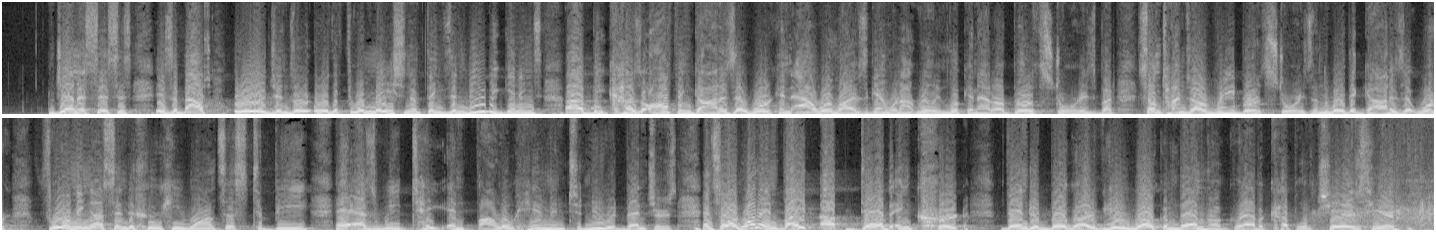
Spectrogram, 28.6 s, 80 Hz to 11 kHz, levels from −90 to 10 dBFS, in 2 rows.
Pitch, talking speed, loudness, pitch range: 150 Hz, 180 wpm, -8 LUFS, 125-175 Hz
